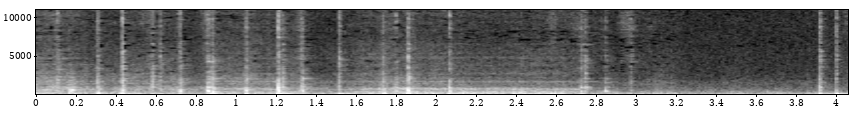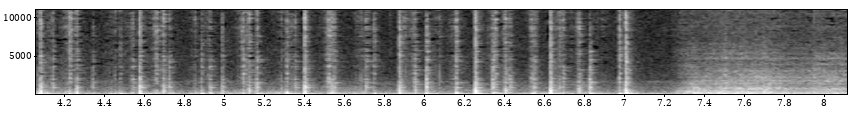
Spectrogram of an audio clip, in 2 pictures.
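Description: Fingers tap and scratch on a crinkly tin lid close by.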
